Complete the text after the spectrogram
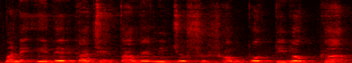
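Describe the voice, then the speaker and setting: A man's voice: high-pitched, fast, mellow, roomy sound. A man with a West Bengal Bengali accent commenting in a political debate, explaining and often rephrasing his points. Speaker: panel commentator.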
